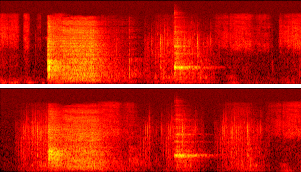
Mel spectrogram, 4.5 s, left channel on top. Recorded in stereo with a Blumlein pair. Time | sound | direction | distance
0.7 | a crack | 50° left | 2.5 m
2.6 | dishes clattering | 55° left | 3 m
